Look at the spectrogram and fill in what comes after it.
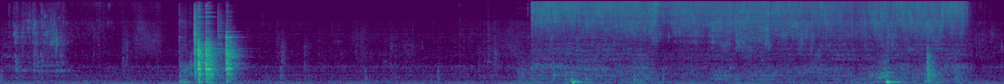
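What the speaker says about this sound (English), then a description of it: "So I'm just going to add some water to the rice." Water runs steadily from a tap into a pot of rice for several seconds, with a few clattering knocks near the start and a brief clink later.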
